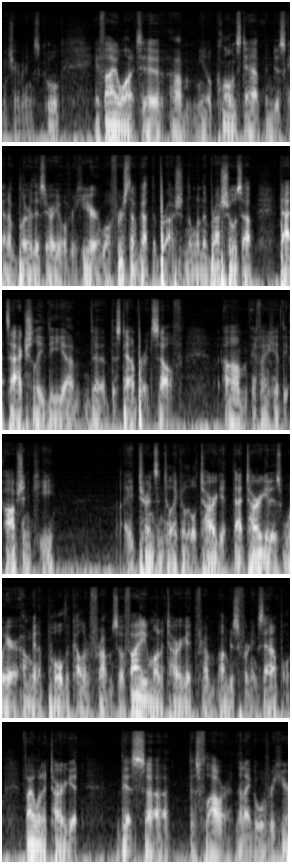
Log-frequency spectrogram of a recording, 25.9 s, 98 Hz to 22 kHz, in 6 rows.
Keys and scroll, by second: 0.1 super+d.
